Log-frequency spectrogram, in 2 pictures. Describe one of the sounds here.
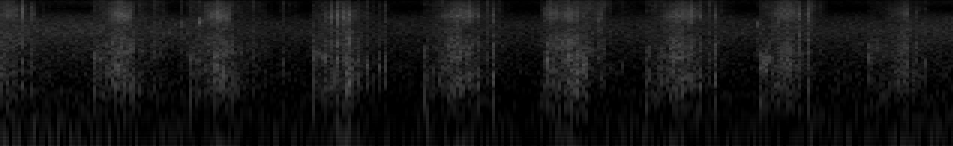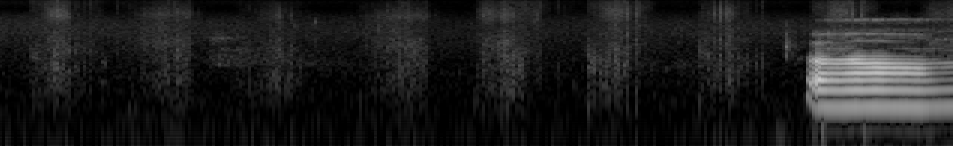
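Footsteps crunch steadily over snowy ground.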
